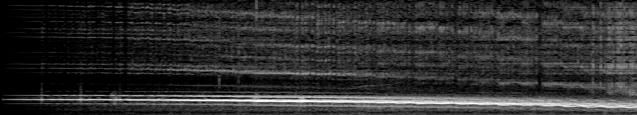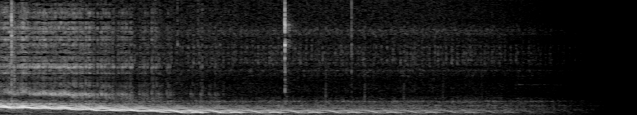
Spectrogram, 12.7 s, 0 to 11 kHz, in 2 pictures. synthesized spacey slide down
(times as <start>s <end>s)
3.7s 12.2s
